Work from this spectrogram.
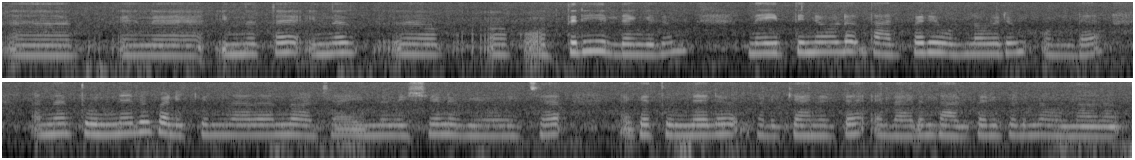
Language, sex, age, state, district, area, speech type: Malayalam, female, 30-45, Kerala, Palakkad, rural, spontaneous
